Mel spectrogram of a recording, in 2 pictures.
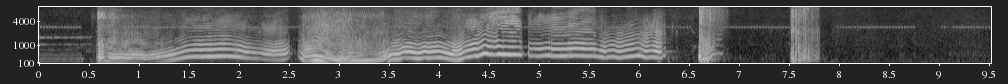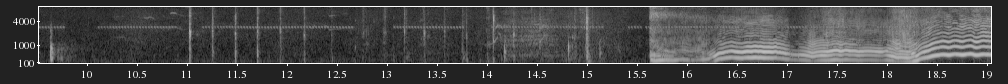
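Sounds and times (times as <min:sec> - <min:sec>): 
fart: 0:00.5 - 0:06.9, 0:07.5 - 0:07.9, 0:15.6 - 0:19.0.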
